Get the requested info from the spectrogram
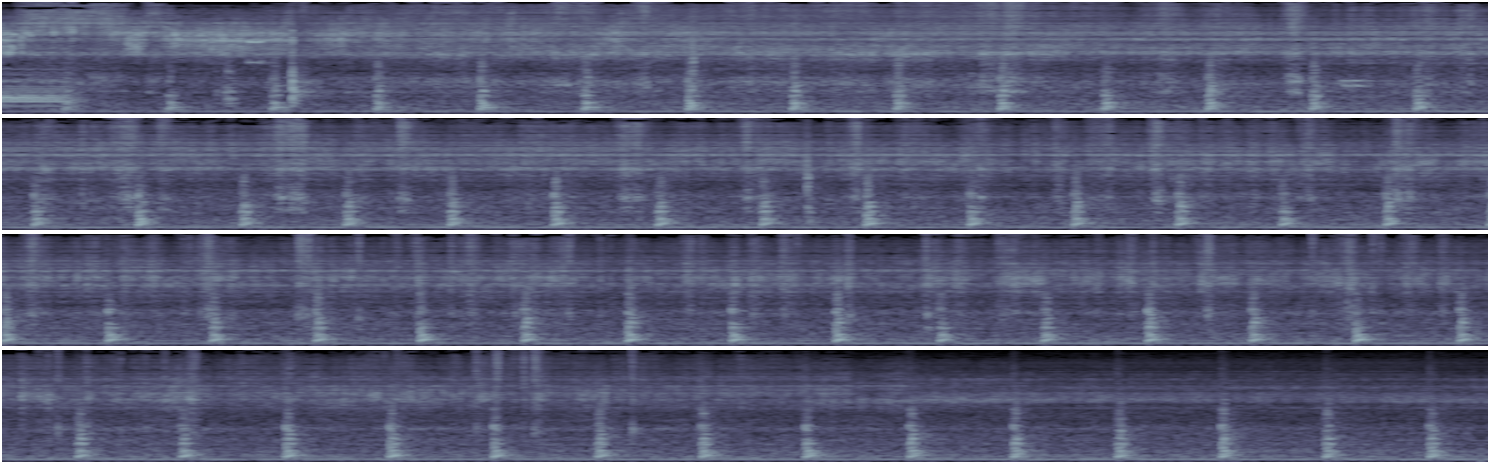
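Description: Breville Barista Express steam wand hissing steadily in a pitcher of non-dairy milk as the milk is steamed, with a regular clicking about one and a half times a second from the machine's pump.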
